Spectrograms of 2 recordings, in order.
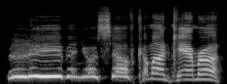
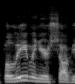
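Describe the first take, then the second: First: Believe in yourself, said much higher and louder in a put-on voice; a sing-song pep talk to the camera; Believe said high and bright as mock encouragement; cheer-up voice. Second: Said in the usual way.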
